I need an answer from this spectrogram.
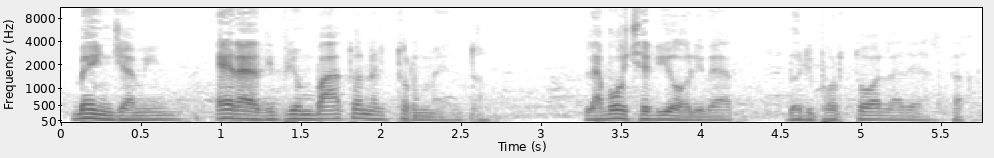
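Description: A man narrating a children's story in a calm, measured way. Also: fairly low pitch.

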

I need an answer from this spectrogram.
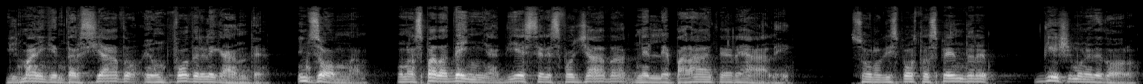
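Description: A man voicing a courteous, grand royal general with a gravelly, husky voice in a storybook. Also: fairly low pitch, sing-song, a little slow, a little mellow, long reverb tail, full character voice. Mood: warm.

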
